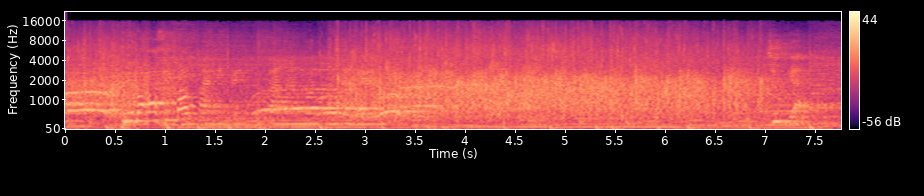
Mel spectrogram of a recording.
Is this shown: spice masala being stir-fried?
no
